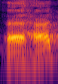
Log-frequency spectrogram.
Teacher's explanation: suaranya tertahan kemudian muncul sifat Qalqalah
